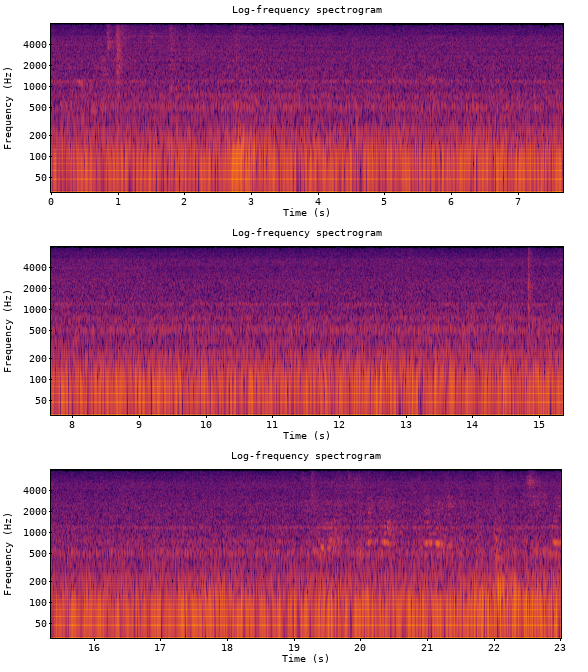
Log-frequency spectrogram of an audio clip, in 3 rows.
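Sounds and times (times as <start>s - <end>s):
electric train rumble: 0.0s - 23.0s
low thump: 2.7s - 3.2s.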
